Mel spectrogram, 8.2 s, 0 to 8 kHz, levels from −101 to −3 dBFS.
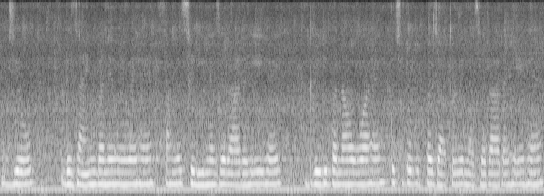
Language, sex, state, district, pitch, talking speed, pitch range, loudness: Hindi, female, Chhattisgarh, Raipur, 185 Hz, 175 wpm, 180-190 Hz, -15 LUFS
